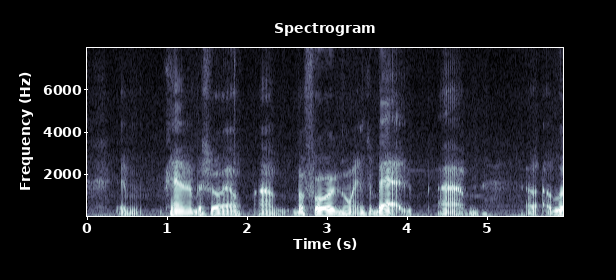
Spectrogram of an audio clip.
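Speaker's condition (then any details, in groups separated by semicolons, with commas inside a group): Tongue cancer surgery, tongue graft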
